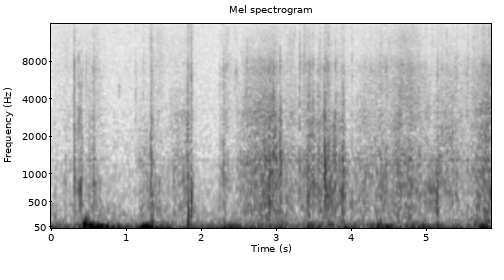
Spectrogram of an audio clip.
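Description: Long painted fingernails scratch and ruffle the rows of small silver metal sequins sewn onto the fabric of a large decorative pillow. The sound is a soft, continuous prickly crinkle, with sharp bright ticks and brief louder swipes over a low rumble.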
